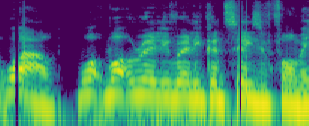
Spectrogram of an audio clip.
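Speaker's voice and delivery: ordinary delivery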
